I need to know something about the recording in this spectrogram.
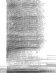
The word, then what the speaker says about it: psalm: PSALM, this is psalm.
